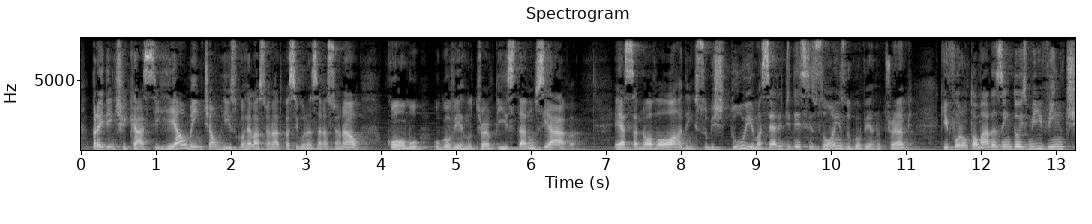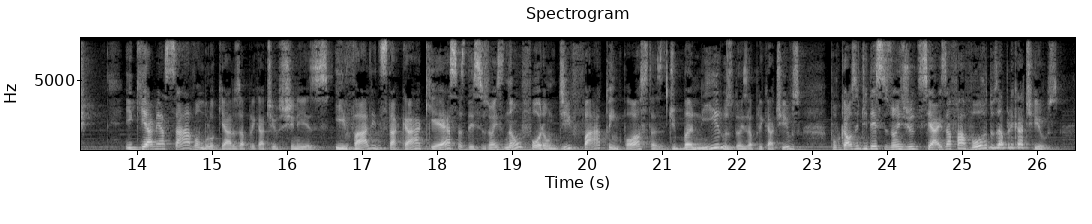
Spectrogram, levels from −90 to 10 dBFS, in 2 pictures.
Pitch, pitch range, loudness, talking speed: 125 Hz, 105-155 Hz, -18 LUFS, 145 wpm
